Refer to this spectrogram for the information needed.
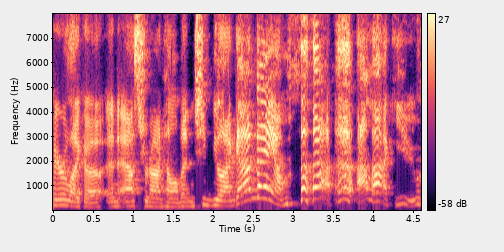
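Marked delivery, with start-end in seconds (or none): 2.3-4.6 put-on high-pitched, drawn-out Oklahoma accent. Speaker imitates their mother, who came from Oklahoma: mother's Oklahoma accent. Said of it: "I can't do my mother without doing her accent. She came from Oklahoma".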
